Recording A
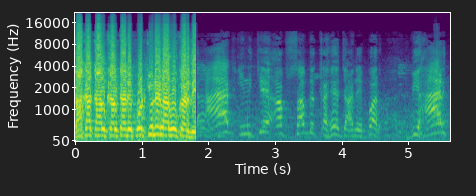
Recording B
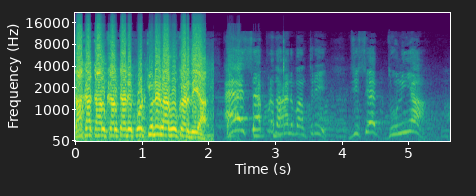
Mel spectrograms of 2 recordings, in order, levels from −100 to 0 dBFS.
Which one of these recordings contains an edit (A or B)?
B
